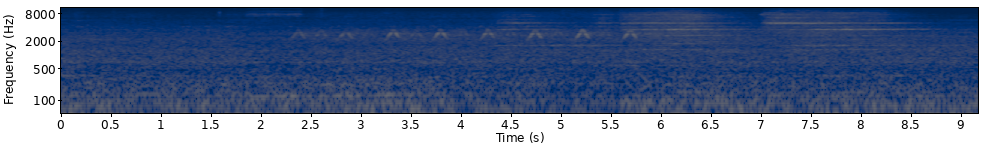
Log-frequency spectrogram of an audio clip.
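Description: Intercity train led by an E414 electric locomotive rolling slowly over station points, with a steady low rumble. From about halfway through, the wheels squeal in several steady high tones.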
